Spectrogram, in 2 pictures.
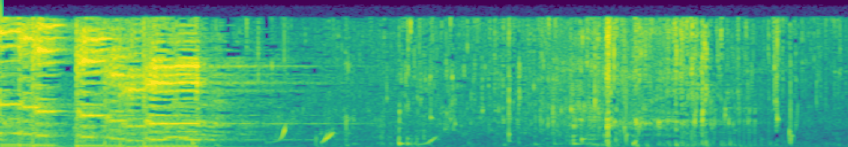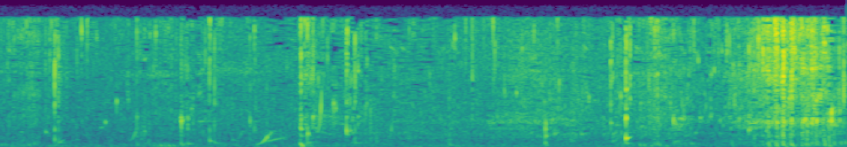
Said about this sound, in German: Das Meer im Hafen von Sydney in einer Radiokomposition von Rick Rue, heute im Kunstradio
